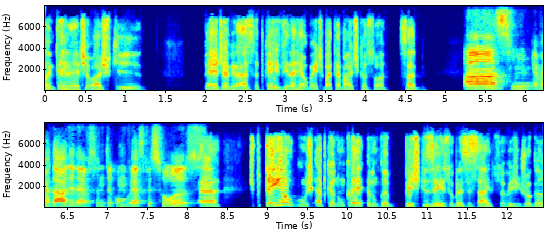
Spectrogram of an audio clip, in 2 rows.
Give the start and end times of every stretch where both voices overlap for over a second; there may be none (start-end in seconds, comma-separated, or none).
none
